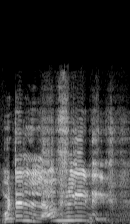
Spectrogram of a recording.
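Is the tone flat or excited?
excited. It is said with excited emotion.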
